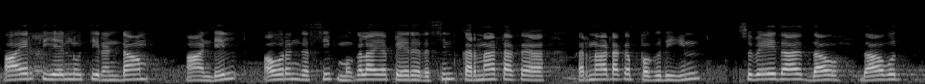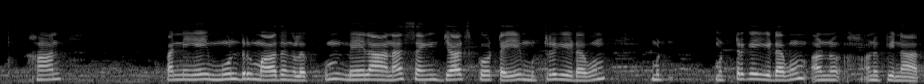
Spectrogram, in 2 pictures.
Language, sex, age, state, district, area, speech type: Tamil, female, 45-60, Tamil Nadu, Krishnagiri, rural, read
